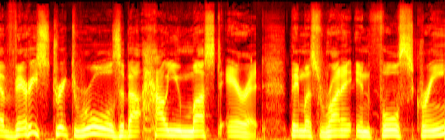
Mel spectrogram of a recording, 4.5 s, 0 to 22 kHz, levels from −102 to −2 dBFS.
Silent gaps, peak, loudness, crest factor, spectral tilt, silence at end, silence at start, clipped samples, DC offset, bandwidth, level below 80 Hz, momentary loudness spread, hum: none; 0 dBFS; -13 LUFS; 12 dB; -4.5 dB/octave; 0 s; 0 s; under 0.1%; under 0.1%; 18.5 kHz; -48 dBFS; 3 LU; none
